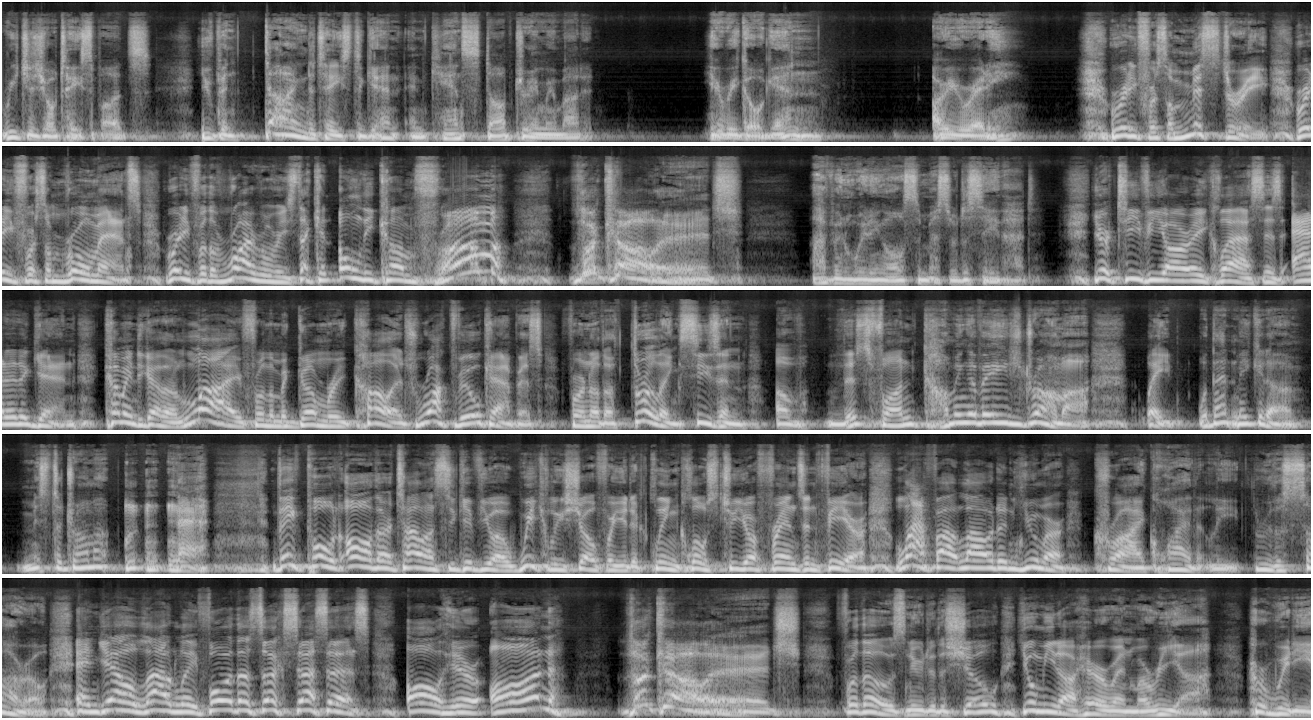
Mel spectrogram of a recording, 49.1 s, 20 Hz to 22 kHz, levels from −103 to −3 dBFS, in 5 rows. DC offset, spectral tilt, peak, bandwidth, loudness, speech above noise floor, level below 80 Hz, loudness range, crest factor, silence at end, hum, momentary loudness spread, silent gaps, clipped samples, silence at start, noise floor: under 0.1%; -4 dB/octave; -4 dBFS; 17 kHz; -22 LUFS; 38 dB; -62 dBFS; 2 LU; 18 dB; 0 s; none; 7 LU; none; under 0.1%; 0 s; -61 dBFS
